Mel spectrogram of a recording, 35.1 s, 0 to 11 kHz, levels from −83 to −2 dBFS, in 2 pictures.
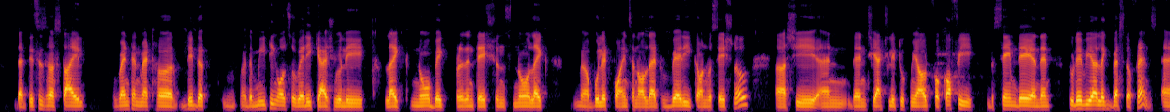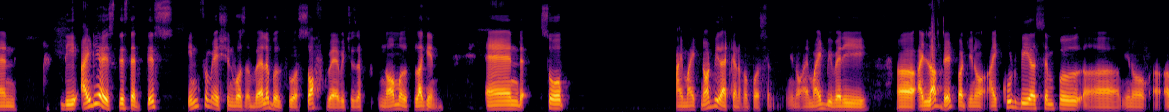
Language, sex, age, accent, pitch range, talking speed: German, male, 30-49, Indian, 95-110 Hz, 175 wpm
